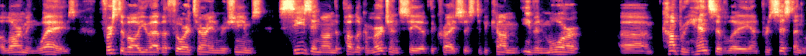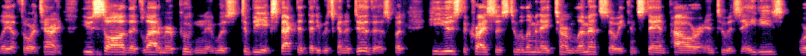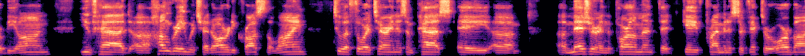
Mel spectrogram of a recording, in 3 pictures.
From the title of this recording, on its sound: Hoover Virtual Policy Briefing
